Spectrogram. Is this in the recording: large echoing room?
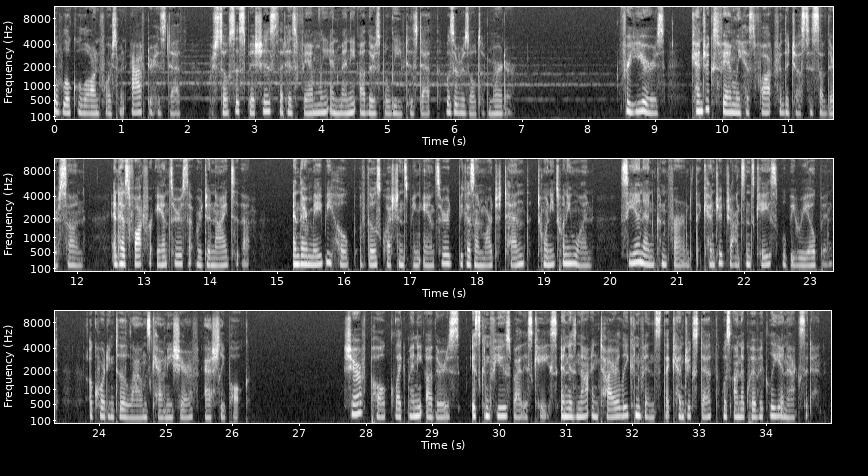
no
